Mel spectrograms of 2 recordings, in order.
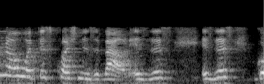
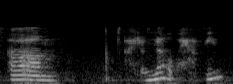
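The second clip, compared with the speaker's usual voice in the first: whisper; 9 dB quieter than usual. Real, not acted. Aside to hangout viewers, whispered.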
